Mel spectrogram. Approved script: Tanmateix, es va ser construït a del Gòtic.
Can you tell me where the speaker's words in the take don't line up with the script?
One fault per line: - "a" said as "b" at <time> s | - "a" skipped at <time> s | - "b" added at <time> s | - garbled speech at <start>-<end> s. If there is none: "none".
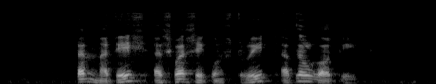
none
